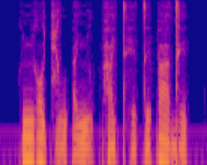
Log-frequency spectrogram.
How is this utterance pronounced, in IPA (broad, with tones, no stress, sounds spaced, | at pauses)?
ɲ ɔː˥˨ t͡ɕ uː˧˩ ʔ a˩˧ ɲ oː˧˩ p̚ h a˧˩ j t̪ʰ e˩ t̪ e˧˥ p aː˧ d eː˧˩ t̚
